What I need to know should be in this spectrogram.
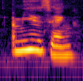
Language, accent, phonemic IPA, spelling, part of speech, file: English, US, /əˈmjuːzɪŋ/, amusing, verb / adjective, En-us-amusing.ogg
- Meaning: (verb) present participle and gerund of amuse; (adjective) 1. Entertaining 2. Funny, hilarious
